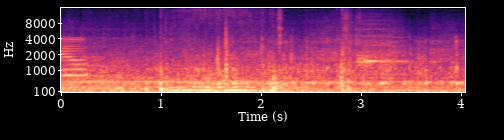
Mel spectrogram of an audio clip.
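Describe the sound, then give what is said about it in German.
A moving escalator going down to train platform 2 hums with a steady mechanical rumble, broken by a few soft clacks and knocks as the steps roll along. “Wir stehen auf der Rolltreppe, die runter zum Gleis 2 führt.”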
